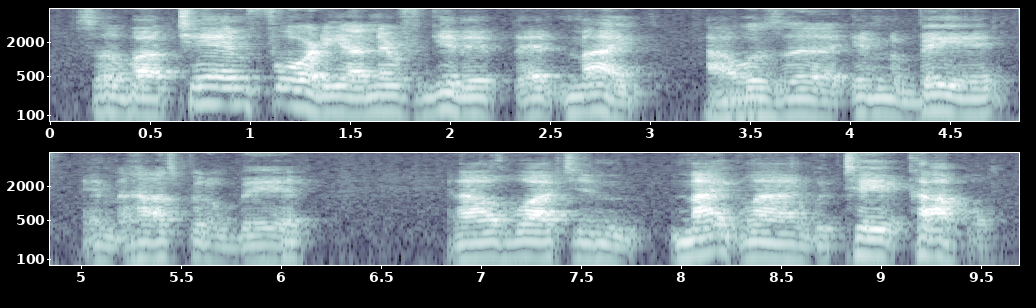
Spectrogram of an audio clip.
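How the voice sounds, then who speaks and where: In a room with audible echo, a man with a fairly low pitch talks at a moderate pace with ordinary pitch variation. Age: 60s. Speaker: author sharing near-death experiences. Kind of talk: interview storytelling. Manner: halting, many filler words.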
